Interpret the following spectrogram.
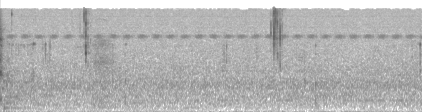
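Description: Near silence: a faint steady high whine, with two faint ticks about a second in and near three seconds in, as a sculpting tool cuts a slab of air-dry clay along a metal ruler.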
